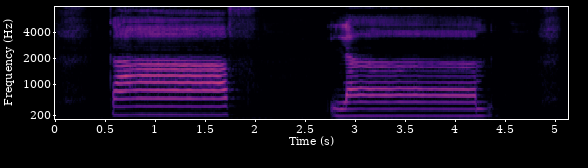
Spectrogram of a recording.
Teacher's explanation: یہ کاف باریک پڑھا جائے گا، تالو کے نرم حصے سے ادا ہوتا ہے۔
